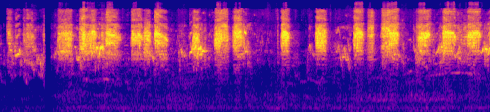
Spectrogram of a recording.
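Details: Pet budgie chirping in short bright bursts of shrill, buzzy twitter, separated by brief gaps, about two or three bursts each second.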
